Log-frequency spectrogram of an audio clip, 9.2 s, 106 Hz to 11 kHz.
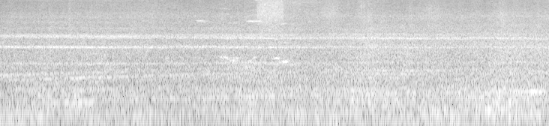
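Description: Metro-North M7 electric multiple-unit train pulling out of the station: a steady rumble of wheels and motors with a constant high-pitched whine over it.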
